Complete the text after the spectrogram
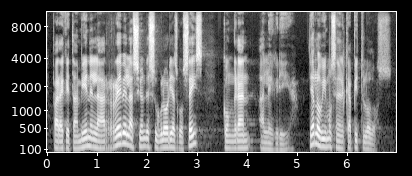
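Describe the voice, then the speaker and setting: Mexican pastor preaching in a reverberant hall. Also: male voice, medium pitch. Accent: Mexican Spanish. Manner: animated preaching, swinging from quiet asides to loud mocking voices. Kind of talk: sermon. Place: church hall.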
